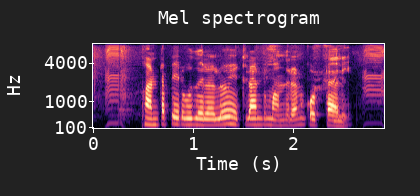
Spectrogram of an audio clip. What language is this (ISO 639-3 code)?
tel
